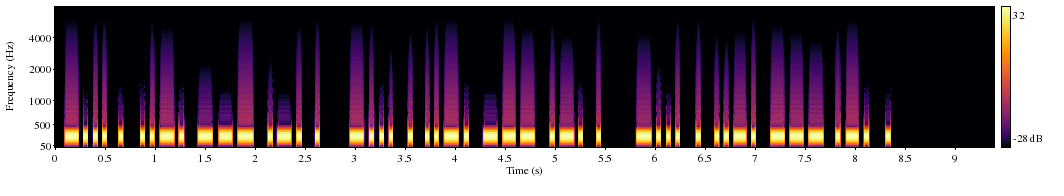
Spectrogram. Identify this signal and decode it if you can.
Morse code, heard as a keyed tone, about 25 wpm, 250 Hz. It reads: BEFORE BEFORE BEFORE
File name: morse / morse-training-25WPM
